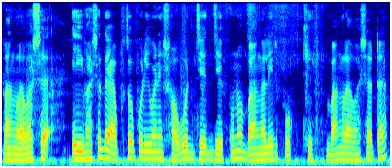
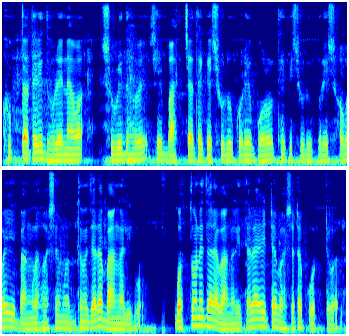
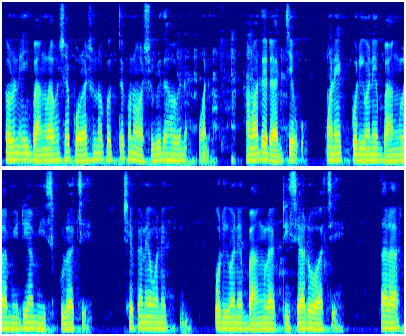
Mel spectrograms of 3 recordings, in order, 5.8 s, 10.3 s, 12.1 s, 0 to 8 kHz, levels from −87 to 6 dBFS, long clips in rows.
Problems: low volume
